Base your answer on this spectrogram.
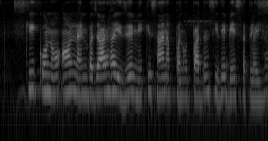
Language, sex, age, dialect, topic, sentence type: Magahi, female, 31-35, Western, agriculture, statement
